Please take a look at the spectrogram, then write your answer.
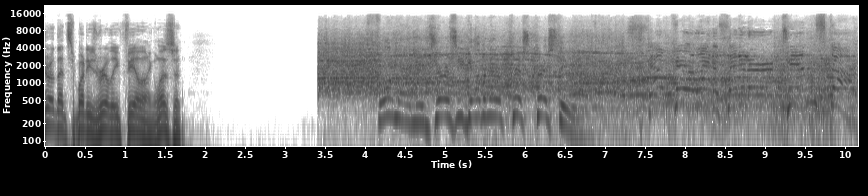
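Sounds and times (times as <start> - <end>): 
speech: 0.0 - 1.9, 4.2 - 7.3
crowd booing: 3.4 - 10.1.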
